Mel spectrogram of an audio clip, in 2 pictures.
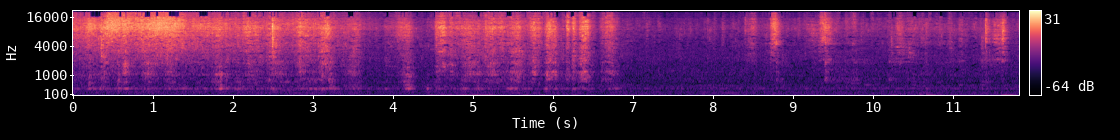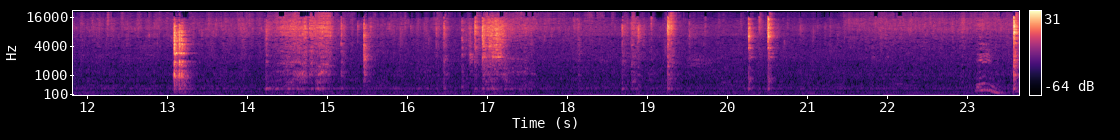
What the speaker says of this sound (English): Fry it mix it nicely and go on mixing and fry it till the raw smell goes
